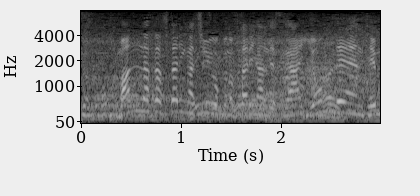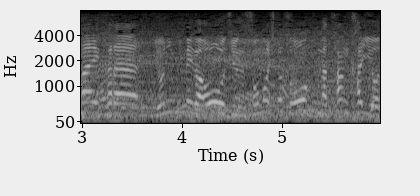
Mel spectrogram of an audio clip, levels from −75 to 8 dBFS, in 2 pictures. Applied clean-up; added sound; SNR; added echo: none; none; none; none.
